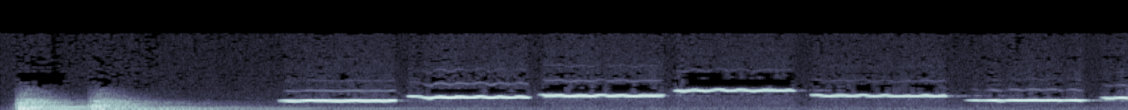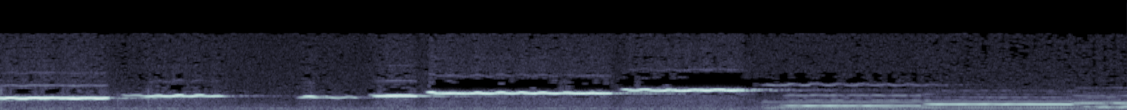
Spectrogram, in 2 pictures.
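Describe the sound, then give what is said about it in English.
A clear, high whistled signal tune follows a short noisy burst, with many sustained notes stepping up and down in a steady melody before a softer held tone at the end. “Let that whistle be your signal for the signal oil program, The Whistler,”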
